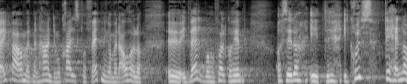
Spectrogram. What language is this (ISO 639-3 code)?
dan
